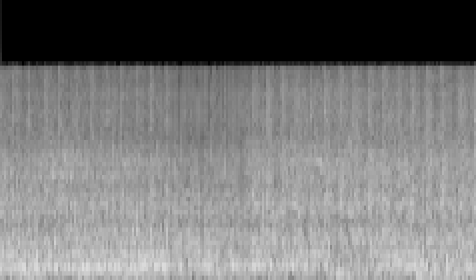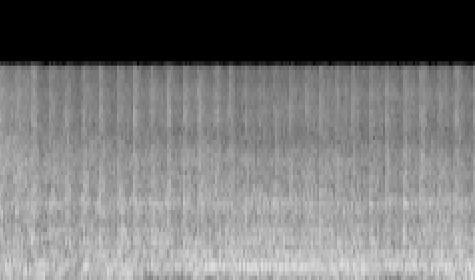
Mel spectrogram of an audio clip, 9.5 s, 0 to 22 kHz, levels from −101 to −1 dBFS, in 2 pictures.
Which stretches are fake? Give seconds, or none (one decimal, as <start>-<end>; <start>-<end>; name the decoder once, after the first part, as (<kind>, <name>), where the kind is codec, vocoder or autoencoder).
1.7-2.5 (vocoder, BigVGAN v2)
